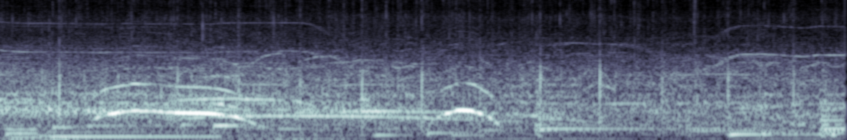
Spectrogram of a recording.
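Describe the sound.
An audience applauds steadily, a dense wash of clapping with a few rising whoops and cheering voices poking through, holding at an even level throughout.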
